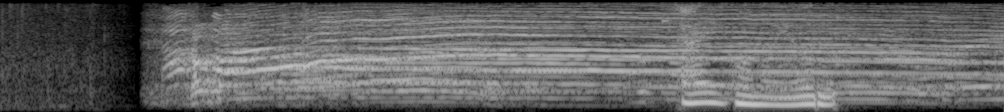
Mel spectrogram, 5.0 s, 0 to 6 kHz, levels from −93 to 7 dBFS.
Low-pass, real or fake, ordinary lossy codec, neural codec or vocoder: 5.4 kHz; real; none; none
